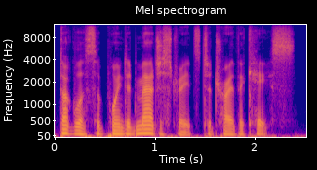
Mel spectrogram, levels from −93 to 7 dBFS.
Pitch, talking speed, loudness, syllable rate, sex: 95 Hz, 165 wpm, -22 LUFS, 5.5 syllables/s, male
